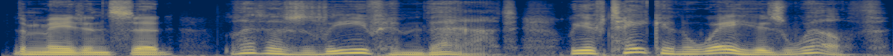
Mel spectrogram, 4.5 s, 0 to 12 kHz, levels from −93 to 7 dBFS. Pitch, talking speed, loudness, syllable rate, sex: 130 Hz, 190 wpm, -18 LUFS, 4.7 syllables/s, male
